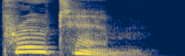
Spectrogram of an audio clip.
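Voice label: "pro tem", British English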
